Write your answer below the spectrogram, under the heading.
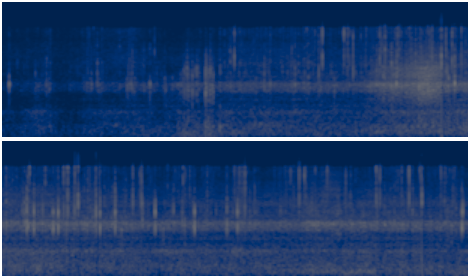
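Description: Skis or a snowboard sliding and scraping over packed snow on a downhill run, growing louder as speed builds about four seconds in, with many small crackles on top.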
